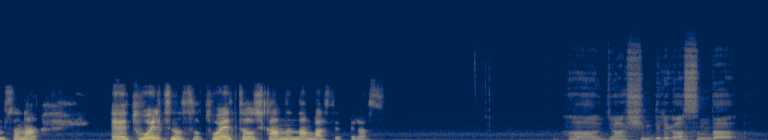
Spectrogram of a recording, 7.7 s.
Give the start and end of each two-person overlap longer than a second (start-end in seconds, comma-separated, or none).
none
